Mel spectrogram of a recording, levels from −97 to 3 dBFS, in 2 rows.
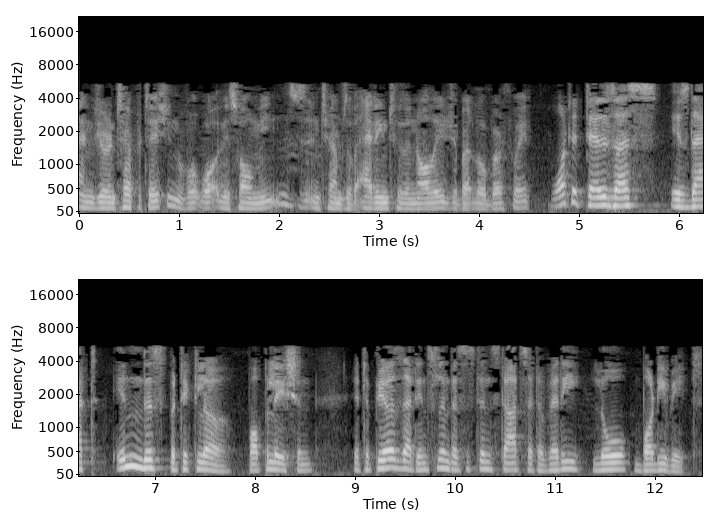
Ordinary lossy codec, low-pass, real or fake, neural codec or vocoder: MP3, 24 kbps; 5.4 kHz; real; none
